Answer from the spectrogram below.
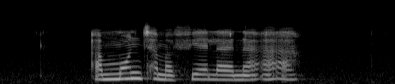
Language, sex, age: Northern Sotho, female, 20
